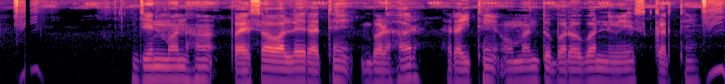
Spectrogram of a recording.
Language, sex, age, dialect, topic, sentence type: Chhattisgarhi, male, 18-24, Eastern, banking, statement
